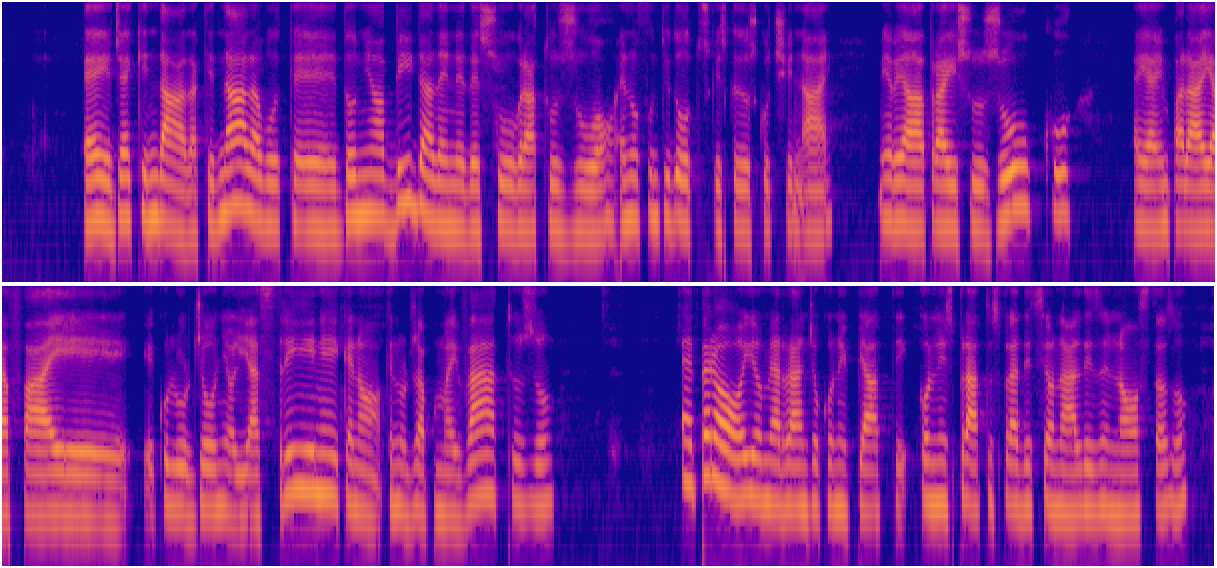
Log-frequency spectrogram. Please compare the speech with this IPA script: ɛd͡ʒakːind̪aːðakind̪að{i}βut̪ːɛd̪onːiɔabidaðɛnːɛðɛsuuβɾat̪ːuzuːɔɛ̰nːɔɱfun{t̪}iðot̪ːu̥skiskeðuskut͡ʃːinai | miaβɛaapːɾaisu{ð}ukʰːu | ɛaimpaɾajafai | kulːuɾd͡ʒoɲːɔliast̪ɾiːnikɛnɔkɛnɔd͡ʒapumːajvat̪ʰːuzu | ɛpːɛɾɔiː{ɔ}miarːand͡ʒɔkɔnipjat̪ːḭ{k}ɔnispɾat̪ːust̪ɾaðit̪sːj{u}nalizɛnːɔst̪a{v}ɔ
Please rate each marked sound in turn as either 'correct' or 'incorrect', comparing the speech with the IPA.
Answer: incorrect, correct, incorrect, correct, correct, incorrect, incorrect

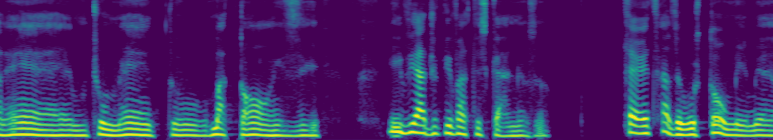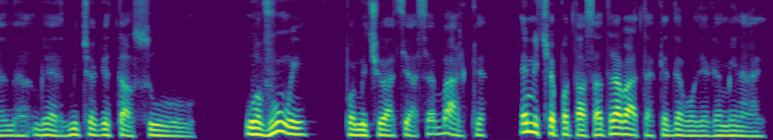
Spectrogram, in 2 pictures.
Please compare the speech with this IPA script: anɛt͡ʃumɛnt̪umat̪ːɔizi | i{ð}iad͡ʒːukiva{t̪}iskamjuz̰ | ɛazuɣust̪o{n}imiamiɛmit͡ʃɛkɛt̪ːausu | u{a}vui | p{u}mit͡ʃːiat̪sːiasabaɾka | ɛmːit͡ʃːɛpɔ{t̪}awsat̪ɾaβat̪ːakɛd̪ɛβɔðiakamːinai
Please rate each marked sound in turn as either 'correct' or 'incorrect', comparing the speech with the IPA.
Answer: incorrect, correct, incorrect, correct, incorrect, correct

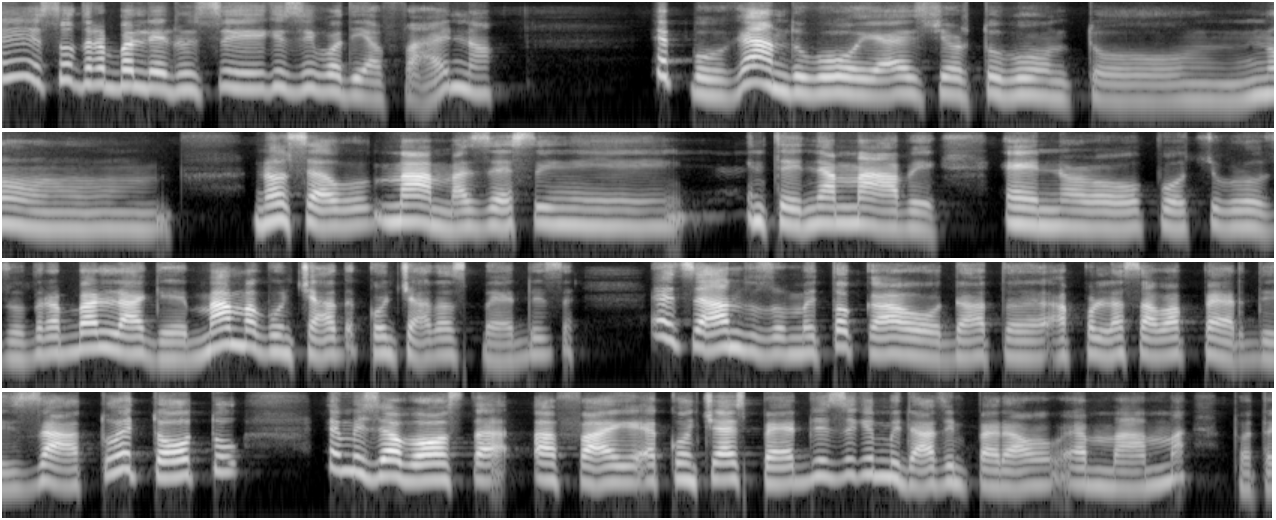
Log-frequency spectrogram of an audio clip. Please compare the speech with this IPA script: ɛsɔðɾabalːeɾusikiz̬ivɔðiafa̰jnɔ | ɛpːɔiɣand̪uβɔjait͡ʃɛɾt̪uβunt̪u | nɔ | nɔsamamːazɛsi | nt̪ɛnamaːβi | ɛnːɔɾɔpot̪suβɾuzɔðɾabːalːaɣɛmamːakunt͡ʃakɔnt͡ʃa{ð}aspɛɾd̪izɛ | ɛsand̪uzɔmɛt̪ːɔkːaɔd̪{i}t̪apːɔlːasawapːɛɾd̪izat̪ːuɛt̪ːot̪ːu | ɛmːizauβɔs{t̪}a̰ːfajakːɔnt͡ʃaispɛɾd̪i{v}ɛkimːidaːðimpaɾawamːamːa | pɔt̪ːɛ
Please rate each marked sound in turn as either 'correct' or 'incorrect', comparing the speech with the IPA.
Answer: correct, incorrect, correct, incorrect

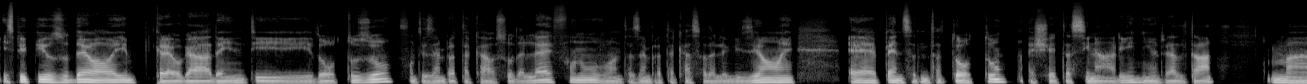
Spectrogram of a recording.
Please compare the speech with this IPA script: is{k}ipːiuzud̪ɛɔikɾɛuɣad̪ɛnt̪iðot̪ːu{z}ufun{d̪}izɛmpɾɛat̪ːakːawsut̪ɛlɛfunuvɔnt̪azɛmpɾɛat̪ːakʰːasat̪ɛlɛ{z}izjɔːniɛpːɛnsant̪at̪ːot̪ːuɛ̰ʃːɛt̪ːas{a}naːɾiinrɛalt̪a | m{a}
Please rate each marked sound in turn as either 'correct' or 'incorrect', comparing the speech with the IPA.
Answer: incorrect, correct, incorrect, incorrect, incorrect, correct

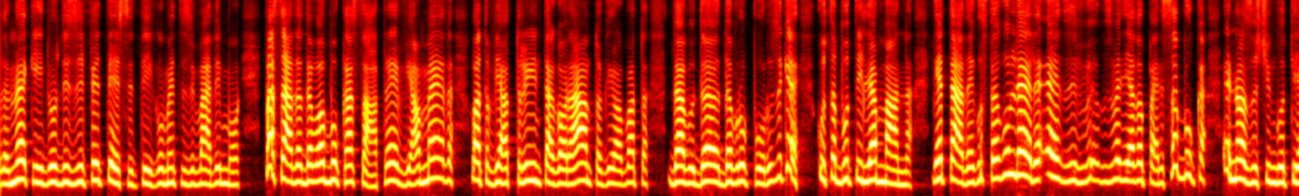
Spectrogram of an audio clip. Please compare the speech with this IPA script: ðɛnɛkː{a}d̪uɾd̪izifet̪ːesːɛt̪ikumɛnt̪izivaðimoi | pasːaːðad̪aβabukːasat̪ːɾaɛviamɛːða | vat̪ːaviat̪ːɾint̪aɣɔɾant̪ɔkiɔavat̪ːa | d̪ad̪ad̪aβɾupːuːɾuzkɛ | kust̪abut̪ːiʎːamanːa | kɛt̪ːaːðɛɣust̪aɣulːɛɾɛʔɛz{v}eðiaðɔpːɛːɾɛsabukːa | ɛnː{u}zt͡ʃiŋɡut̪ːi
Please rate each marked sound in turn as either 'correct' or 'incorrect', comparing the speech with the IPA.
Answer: incorrect, correct, incorrect

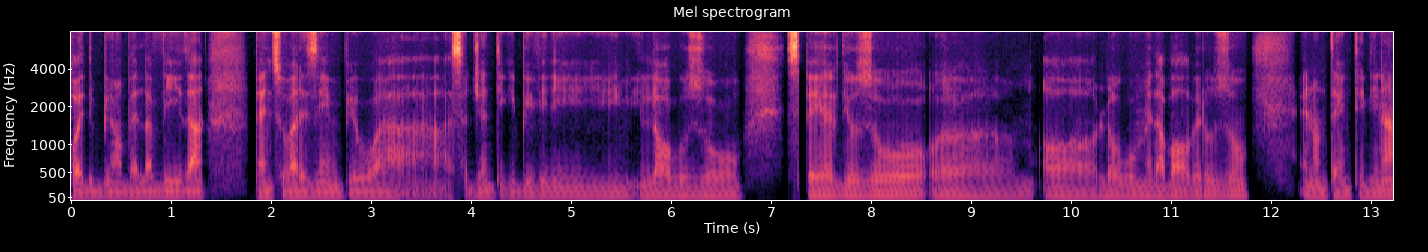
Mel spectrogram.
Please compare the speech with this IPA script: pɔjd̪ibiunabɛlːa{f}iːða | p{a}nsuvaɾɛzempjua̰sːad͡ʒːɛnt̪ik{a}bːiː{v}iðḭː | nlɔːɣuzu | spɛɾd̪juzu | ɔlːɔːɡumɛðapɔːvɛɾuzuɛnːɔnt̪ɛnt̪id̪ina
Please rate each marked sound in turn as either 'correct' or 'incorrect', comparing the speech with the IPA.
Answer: incorrect, incorrect, incorrect, correct

